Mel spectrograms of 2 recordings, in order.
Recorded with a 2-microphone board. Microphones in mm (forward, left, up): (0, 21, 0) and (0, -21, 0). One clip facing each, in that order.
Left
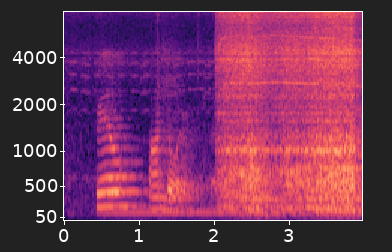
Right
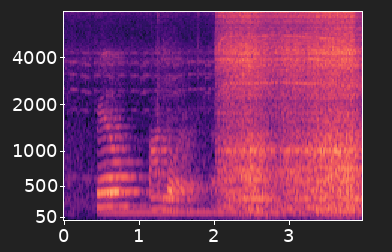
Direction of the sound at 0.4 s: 5° right (ahead or behind).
